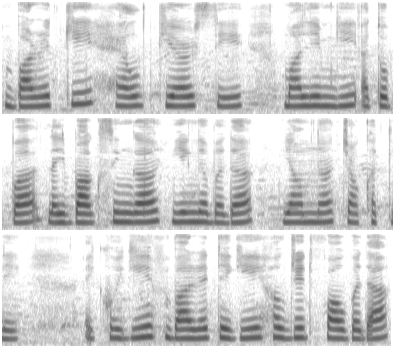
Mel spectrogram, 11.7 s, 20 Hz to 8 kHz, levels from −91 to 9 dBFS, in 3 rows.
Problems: background sounds at intervals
